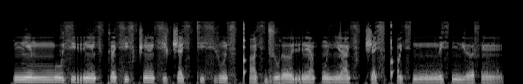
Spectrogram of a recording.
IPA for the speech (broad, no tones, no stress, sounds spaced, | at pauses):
nʲ ẽ mː uː sʲ ə rʲ ẽ sʲ k ã sʲ u sʲ t͡ʃ ẽː sʲ ə t͡ʃ a sʲ tʲ ɨ sʲ v ũ sʲ qʼ ã sʲ d͡z u ɾ əː rʲ ã p ũ zʲ ãː sʲ t͡ʃ a sʲ qʼ ũ sʲ nː e sʲ nʲ əː s ẽː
